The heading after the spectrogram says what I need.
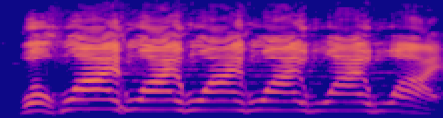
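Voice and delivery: high, loud, repeated cry of why, easing down at the end; anguished why. Acted. Pastor crying out to God at full force, anguished. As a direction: cry out why, why like a man at the end of his rope.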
